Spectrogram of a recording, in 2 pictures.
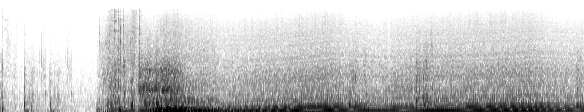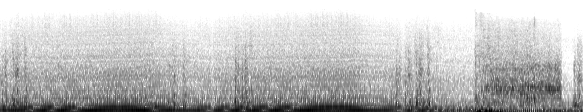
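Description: A jeep's engine drones as the jeep drives.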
